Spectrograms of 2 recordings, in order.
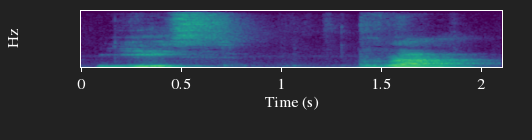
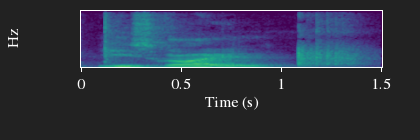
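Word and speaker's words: ישראל: Entonces la pronunciación en hebreo es Yisrael. Yisrael. Recuerden que la R es de la garganta.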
